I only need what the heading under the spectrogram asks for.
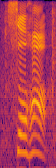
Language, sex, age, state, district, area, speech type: Marathi, female, 18-30, Maharashtra, Mumbai Suburban, urban, read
